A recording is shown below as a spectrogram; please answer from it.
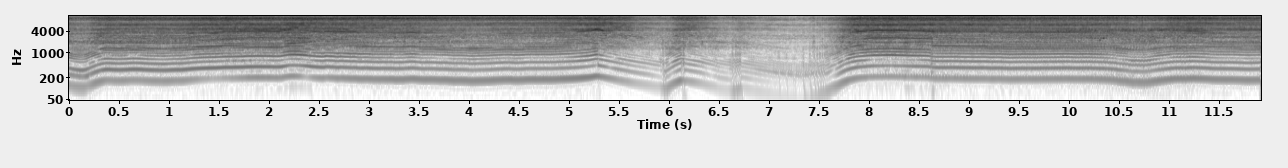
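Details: Husqvarna 562XP two-stroke chainsaw, back from the dealer after being reflashed for dying when hot and failing to start, now hot after long continuous cutting: strong steady high-pitched scream holding revs, brief dip and clean recovery between cuts; normal running under load.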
